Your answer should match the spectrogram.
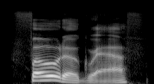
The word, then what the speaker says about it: photograph: For example, we say photograph, stress on the first syllable, but photography, stress in the middle.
